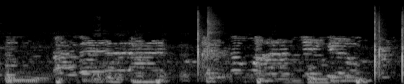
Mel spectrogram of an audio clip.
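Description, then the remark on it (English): A few sharp, isolated hand claps ring out at irregular intervals over a steady melodic, voice-like background, each clap loud with a quick snap. “See, it's all right now, but towards the end, all you do is clap like every like 5 all right, seconds.”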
